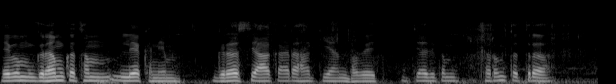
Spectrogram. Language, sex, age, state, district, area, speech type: Sanskrit, male, 18-30, Karnataka, Chikkaballapur, rural, spontaneous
